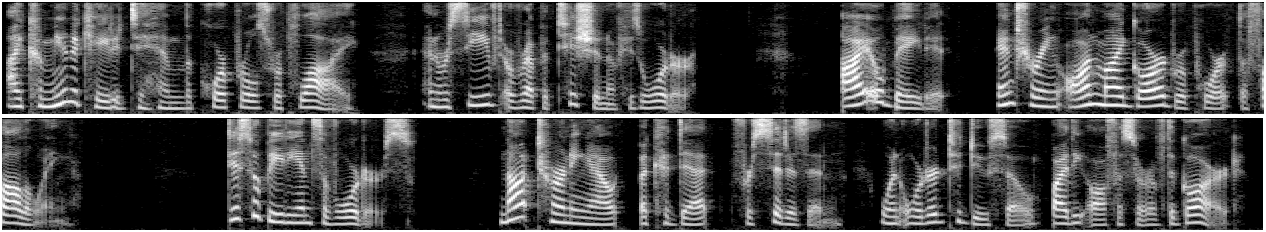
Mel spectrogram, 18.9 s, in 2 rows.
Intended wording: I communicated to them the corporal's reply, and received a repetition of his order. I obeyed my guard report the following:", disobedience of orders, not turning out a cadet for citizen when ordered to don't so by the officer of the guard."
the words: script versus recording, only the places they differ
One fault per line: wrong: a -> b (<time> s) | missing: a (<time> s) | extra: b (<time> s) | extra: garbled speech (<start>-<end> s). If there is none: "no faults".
wrong: them -> him (1.1 s)
extra: it entering on (6.9 s)
wrong: don't -> do (16.6 s)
